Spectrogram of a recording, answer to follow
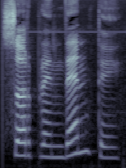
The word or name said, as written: sorprendente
